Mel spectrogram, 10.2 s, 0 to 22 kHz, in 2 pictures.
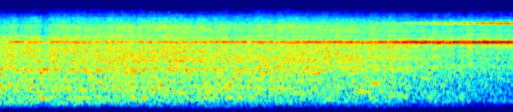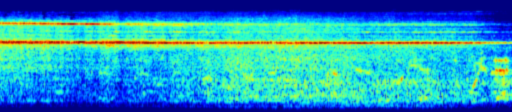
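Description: Czech Railways class 854 diesel railcar and its coaches running past close by, with a steady rumbling rush and a steady high-pitched wheel squeal; a second, higher squeal joins about four seconds in.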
